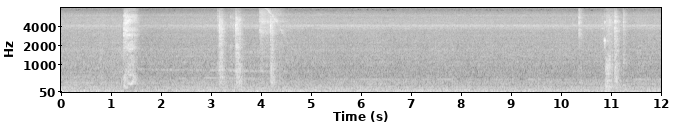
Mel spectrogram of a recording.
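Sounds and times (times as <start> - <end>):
train running low rumble: 0.0 - 12.0.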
